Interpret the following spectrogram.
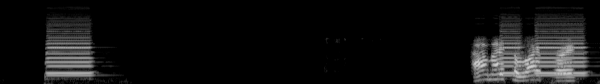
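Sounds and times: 
car horn honking: 0.4s - 1.2s, 4.8s - 6.0s
speech: 4.7s - 6.0s.

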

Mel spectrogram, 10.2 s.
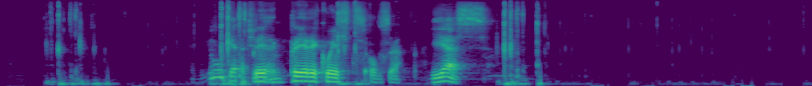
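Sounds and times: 
computer keyboard typing: 0.5s - 3.4s, 4.1s - 5.4s, 6.2s - 10.1s
speech: 2.6s - 6.5s.

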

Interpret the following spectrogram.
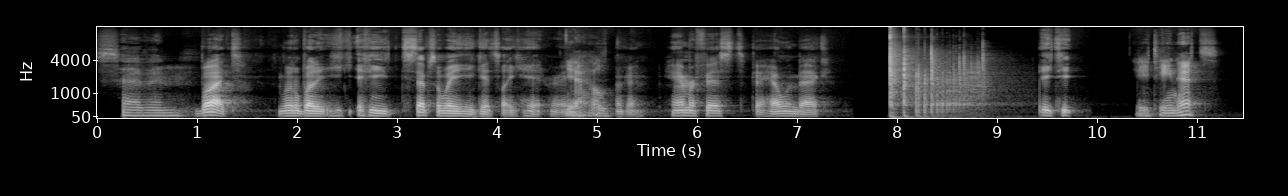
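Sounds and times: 
speech: 0.2s - 7.4s, 9.4s - 9.8s, 10.4s - 11.2s
two dice being rolled: 8.0s - 9.3s.

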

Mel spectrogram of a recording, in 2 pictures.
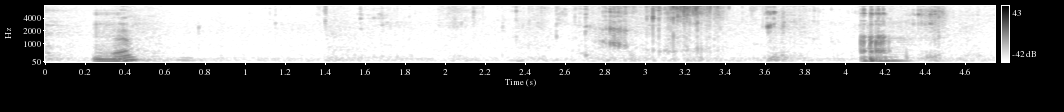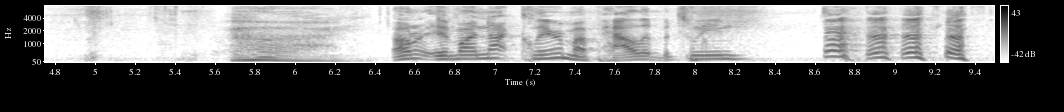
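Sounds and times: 
speech: 0.4s - 0.6s, 6.5s - 9.4s
crunching truffle-flavored Rap Snacks chips: 2.0s - 5.6s.

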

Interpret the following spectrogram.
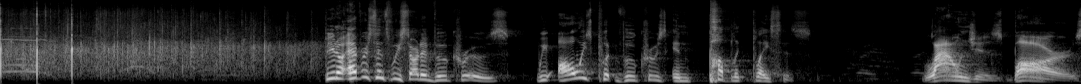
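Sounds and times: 
audience clapping: 0.0s - 3.6s
speech: 3.3s - 8.2s, 9.2s - 10.8s.

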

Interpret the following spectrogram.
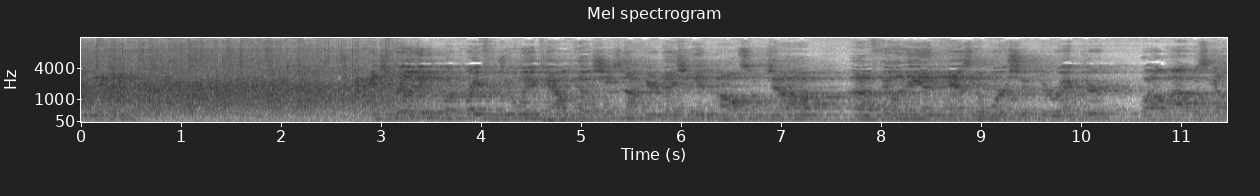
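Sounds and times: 
audience applause: 0.0s - 3.4s
speech: 3.0s - 11.4s.

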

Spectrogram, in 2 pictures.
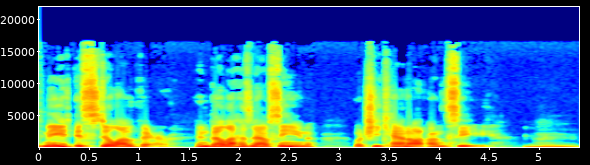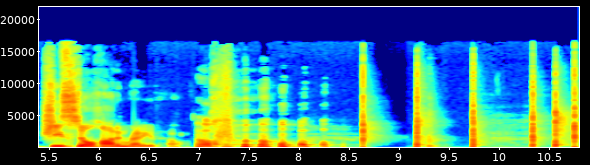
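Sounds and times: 
speech: 0.0s - 8.4s
slow clapping: 8.6s - 10.7s.

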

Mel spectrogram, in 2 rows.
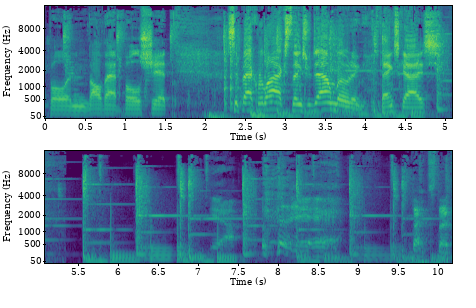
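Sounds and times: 
speech: 0.0s - 5.1s
person coughing fit, cough vomiting: 7.8s - 8.8s.

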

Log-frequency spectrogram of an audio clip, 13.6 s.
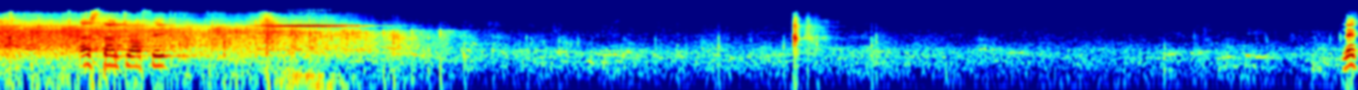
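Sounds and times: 
audience clapping: 0.0s - 5.9s
speech: 0.8s - 1.8s.

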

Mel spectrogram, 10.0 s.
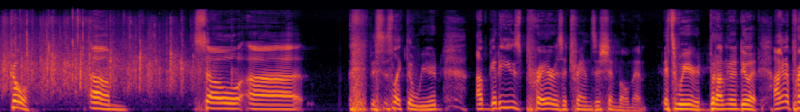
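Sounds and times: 
crowd clapping: 0.0s - 3.2s
speech: 0.1s - 0.5s, 1.1s - 1.7s, 2.4s - 3.8s, 4.6s - 9.9s.

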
